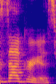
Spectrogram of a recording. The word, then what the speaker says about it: Zagreus: I haven't played this in a while, but Zagreus, right? That's his name, Zagreus.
